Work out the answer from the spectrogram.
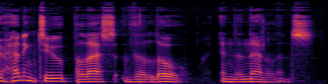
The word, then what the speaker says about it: Loo: heading to Pal the low in the Netherlands you spell it like Lou but it's pronounced like low if you want to sound stupid just say Lou our adventure begins in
